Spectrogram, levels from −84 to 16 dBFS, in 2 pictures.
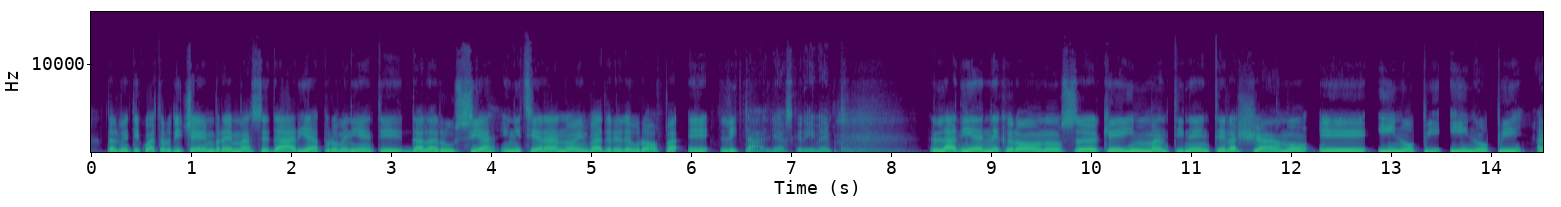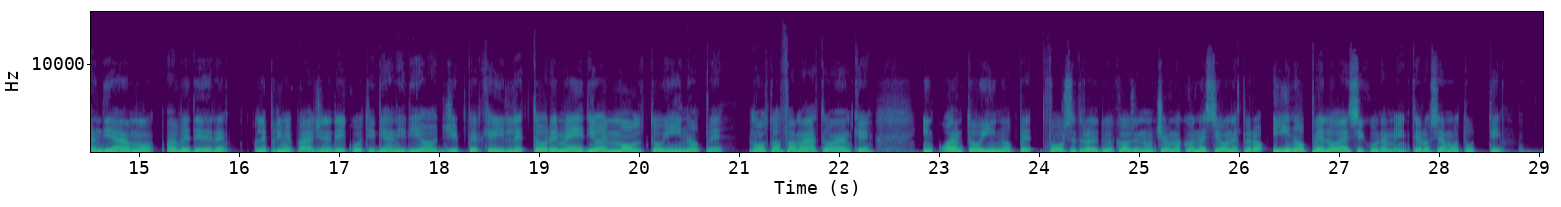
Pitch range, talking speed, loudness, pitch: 80-105 Hz, 130 wpm, -22 LUFS, 95 Hz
